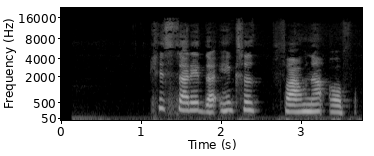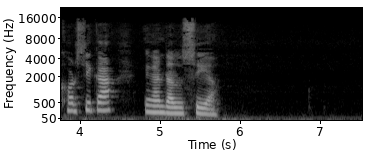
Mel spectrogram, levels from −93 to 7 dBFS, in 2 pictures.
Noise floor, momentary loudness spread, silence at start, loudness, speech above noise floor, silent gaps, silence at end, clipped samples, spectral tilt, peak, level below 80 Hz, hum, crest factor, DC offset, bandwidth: -72 dBFS; 9 LU; 1.15 s; -34 LUFS; 39 dB; none; 1.7 s; under 0.1%; -4.5 dB/octave; -18 dBFS; -68 dBFS; none; 18 dB; under 0.1%; 16 kHz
